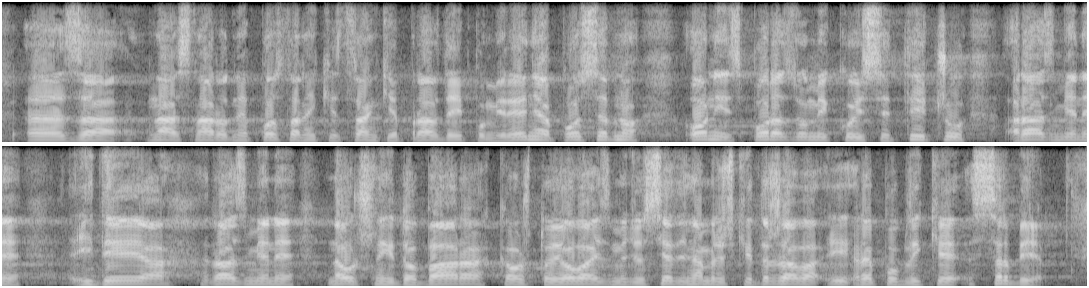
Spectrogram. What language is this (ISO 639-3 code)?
srp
